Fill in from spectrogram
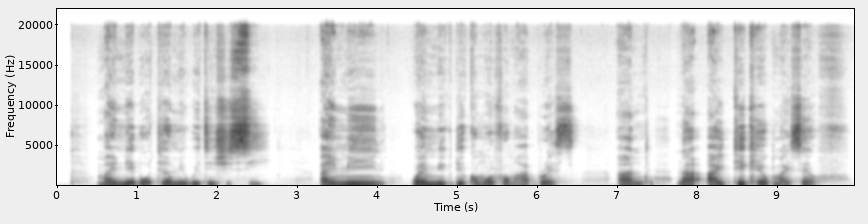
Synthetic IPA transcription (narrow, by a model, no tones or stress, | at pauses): maɪnebɔtʰɛlmiwetĩnʃisi | aɪmĩn | wɛ̃nmikdekʰɔ̃mɔtfɹɔ̃mhabɹɛst | ãnː | a̰aɪtʰekhɛlpmaɪsɛ̰lˠf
